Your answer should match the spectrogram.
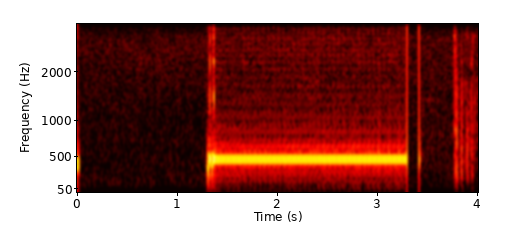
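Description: A steady, single-pitched telephone tone plays for about two seconds as a call is being transferred. It cuts off abruptly and is followed by a few short clicks.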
